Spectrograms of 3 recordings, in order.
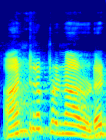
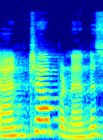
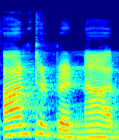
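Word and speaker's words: entrepreneur: ஆண்டர்ப்ரனரோட decision. And mainly note the students, எல்லாரும் என்ட்ராப்ரனர்னு சொல்லுவாங்க. That is நாட் இன்ட்ராப்ரனர், that is ஆண்டர்ப்ரனர். We have to pronounce it ஆஸ் ஆண்டர்ப்ரனர்.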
